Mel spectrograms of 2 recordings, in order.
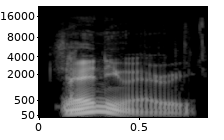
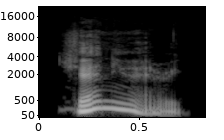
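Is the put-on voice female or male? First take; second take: male; female. First: It is said in a put-on male voice. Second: It is said in a put-on female voice. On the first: "他们有男跟女的" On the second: "女的来一遍"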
